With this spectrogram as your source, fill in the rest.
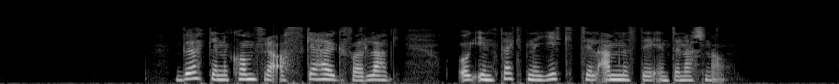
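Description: From the start, the speech carries plainly audible MP3 compression: nothing remains above 5.8 kHz, and the watery, swirling texture and smeared consonants point to a low bitrate near 24 kbps, likely with the encoder dropping weak frequency lines as bits run short.

From 0.12 s to the end, a fast, soft rattle of clock slip clicks runs under the speech, with one-sample slips about every 20 ms, hundreds in total. This is likely two unsynchronised clocks differing by roughly 1000 ppm.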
